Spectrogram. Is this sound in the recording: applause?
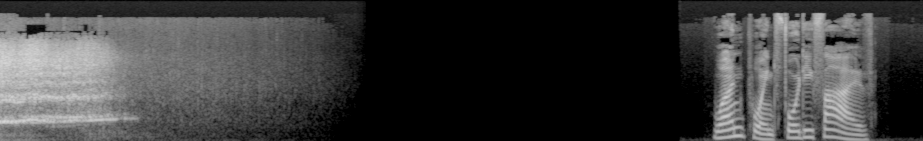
no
